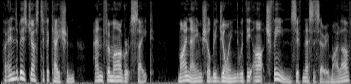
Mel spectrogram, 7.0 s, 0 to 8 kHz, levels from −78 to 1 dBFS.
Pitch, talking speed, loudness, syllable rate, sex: 120 Hz, 170 wpm, -20 LUFS, 5.2 syllables/s, male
